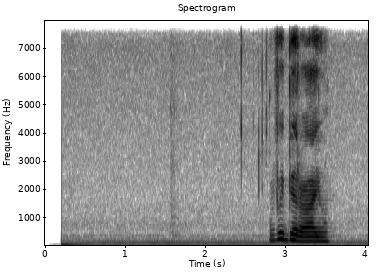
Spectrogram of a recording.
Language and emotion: Russian, neutral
